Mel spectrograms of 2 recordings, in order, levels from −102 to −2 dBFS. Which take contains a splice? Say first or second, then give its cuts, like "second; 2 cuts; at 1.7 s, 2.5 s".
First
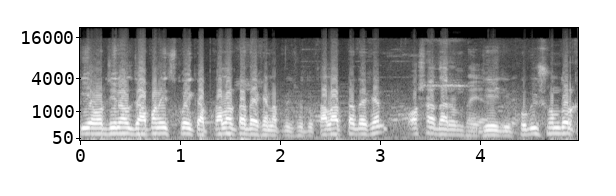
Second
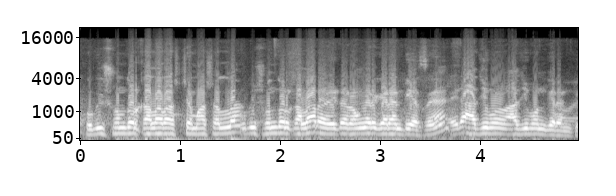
second; 2 cuts; at 1.6 s, 3.7 s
